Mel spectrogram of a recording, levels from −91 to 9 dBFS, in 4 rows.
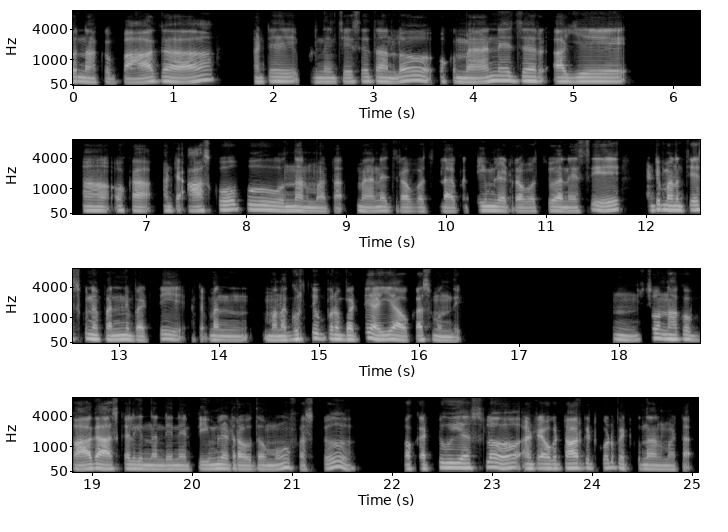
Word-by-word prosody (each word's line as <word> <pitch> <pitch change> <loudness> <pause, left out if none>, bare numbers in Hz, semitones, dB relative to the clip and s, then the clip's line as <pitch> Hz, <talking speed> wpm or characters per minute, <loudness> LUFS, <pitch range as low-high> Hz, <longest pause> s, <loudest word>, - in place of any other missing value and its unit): నాకు 105 0 -3 0.2
బాగా 120 +5 +3 0.8
అంటే 110 +3 -3 0.2
ఇప్పుడు 110 - -13
నేను 110 0 -3
చేసే 115 +3 -4
దానిలో 115 +3 +1 0.4
ఒక 115 - -16 0.2
మేనేజర్ 130 +4 +1 0.2
అయ్యే 115 +1 0 1.2
ఆహ్, 115 -1 +3
ఒక 120 - -8 0.3
అంటే 120 +1 -3 0.2
ఆ - - +5
స్కోపు 145 +4 -2 0.3
ఉందన్నమాట. 105 -5 0 0.3
మేనేజర్ 105 0 -2
అవ్వచ్చు. 100 0 -7
లేకపోతే, 100 -1 -3
టీమ్ 120 0 +1
లీడర్ 105 -2 -2
అవ్వొచ్చు 100 +3 -7
అనేసి, 100 +3 -2 0.5
అంటే 125 +3 -2
మనం 130 -1 +4
చేసుకునే 135 -1 +2
పనిని 120 +1 +3
బట్టి 120 +7 -2 0.2
అంటే 120 +1 -11
మన 110 - +1 0.5
మన 105 - +2
గుర్తింపును 135 0 +1
బట్టి 120 +8 -1
అయ్యే 120 +1 +3
అవకాశముంది. 105 -3 -2 1.5
హ్మ్. 115 -4 -2
సో, - - -9 0.2
నాకు 130 0 +2 0.2
బాగా 110 +5 +6
ఆశ 110 - -1
కలిగిందండి. 105 -3 0
నేను 100 -1 -4
టీమ్ 110 +1 0
లీడర్ 110 -2 +1
అవుదాము 100 +3 -2
ఫస్టు, 105 +6 -5 0.8
ఒక 115 +1 -2
2 145 - 0
ఇయర్స్‌లో 140 +3 +2 0.3
అంటే 125 0 +3
ఒక 125 - 0
టార్గెట్ 130 0 +5
కూడా 135 +2 -1
పెట్టుకున్నానన్నమాట. 105 -4 -3
115 Hz, 130 wpm, -25 LUFS, 105-130 Hz, 1.5 s, బాగా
